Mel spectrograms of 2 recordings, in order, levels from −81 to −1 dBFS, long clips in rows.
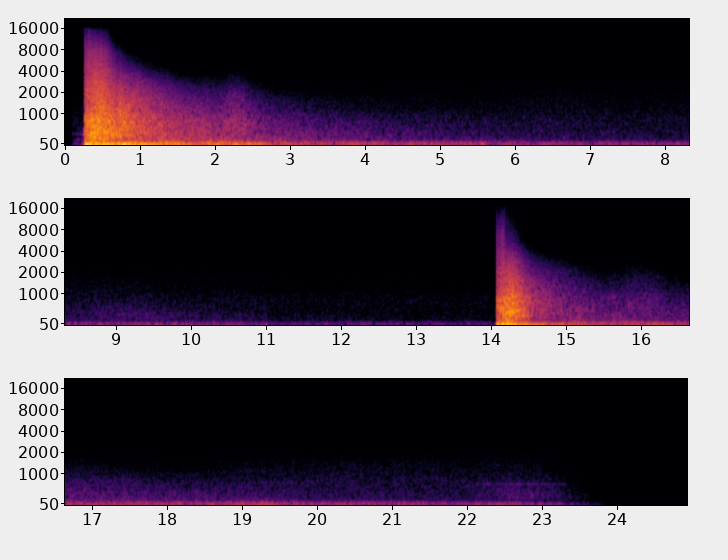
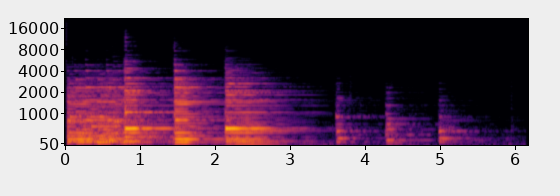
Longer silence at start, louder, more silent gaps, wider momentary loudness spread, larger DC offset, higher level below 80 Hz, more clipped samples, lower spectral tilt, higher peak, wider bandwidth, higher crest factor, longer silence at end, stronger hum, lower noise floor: first, 0.25 s vs 0 s; about the same, -21 LUFS vs -23 LUFS; neither; first, 31 LU vs 20 LU; neither; first, -30 dBFS vs -48 dBFS; neither; second, -5.5 dB/octave vs -7 dB/octave; first, 0 dBFS vs -8 dBFS; about the same, 13.5 kHz vs 13 kHz; first, 26 dB vs 18 dB; first, 8.5 s vs 0.9 s; neither; first, -67 dBFS vs -61 dBFS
